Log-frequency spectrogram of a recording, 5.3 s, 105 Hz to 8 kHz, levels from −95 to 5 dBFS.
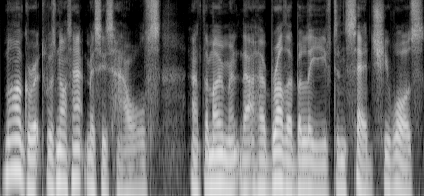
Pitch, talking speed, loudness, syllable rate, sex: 120 Hz, 190 wpm, -17 LUFS, 5.0 syllables/s, male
